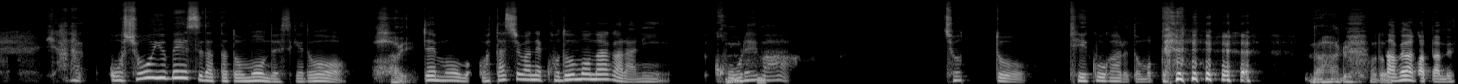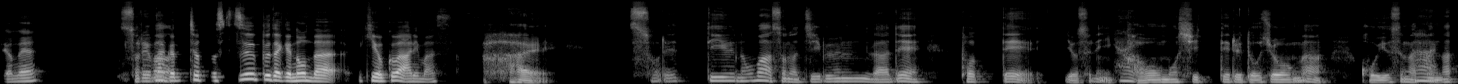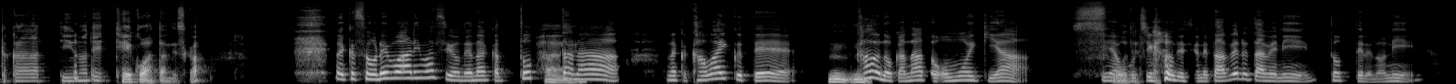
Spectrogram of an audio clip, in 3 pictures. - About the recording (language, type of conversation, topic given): Japanese, podcast, 子どもの頃の一番の思い出は何ですか？
- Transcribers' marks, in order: laugh; laugh; laughing while speaking: "もう違うんですよね"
